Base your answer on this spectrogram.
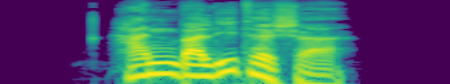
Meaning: inflection of hanbalitisch: 1. strong/mixed nominative masculine singular 2. strong genitive/dative feminine singular 3. strong genitive plural
- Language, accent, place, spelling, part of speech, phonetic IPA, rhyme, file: German, Germany, Berlin, hanbalitischer, adjective, [hanbaˈliːtɪʃɐ], -iːtɪʃɐ, De-hanbalitischer.ogg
